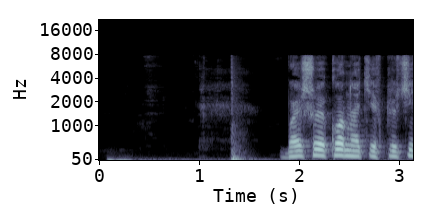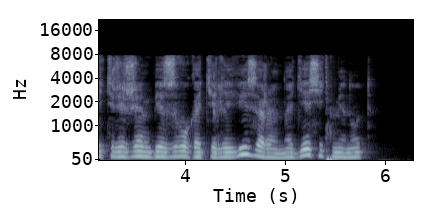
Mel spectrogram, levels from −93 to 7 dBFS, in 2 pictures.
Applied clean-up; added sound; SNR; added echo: classical method log-MMSE.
